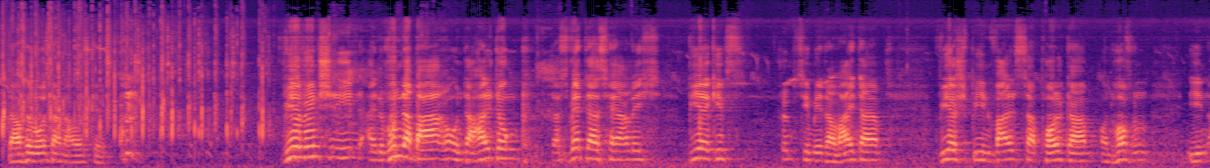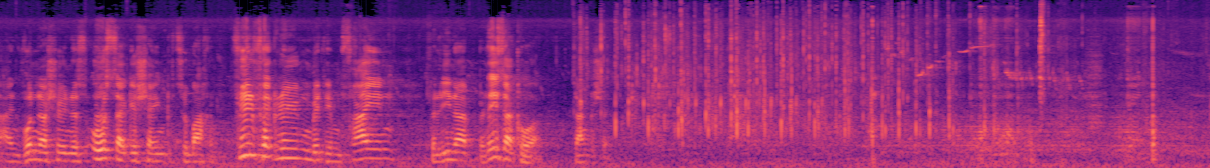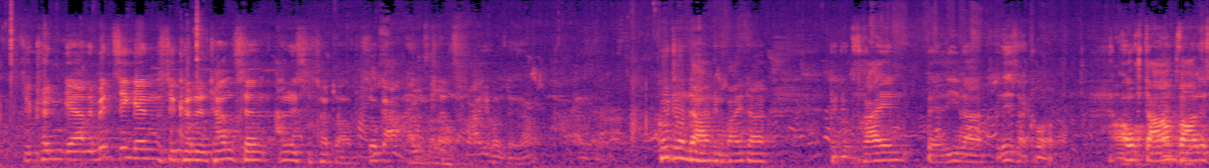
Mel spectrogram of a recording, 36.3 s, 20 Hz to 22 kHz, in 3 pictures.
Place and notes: Wilhelm-Kuhr-Straße, Berlin, Germany - Freier Bläser Chor Berlin: the brass bands easter concert
The Freier Bläser Chor Berlin has been in existence since 1926 - the oldest brass band in Berlin. This 2pm concert, in the Bürgerpark Rosengarten Pavilion, took place in beautiful, warm, sunny spring weather.
20 April 2019, ~14:00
